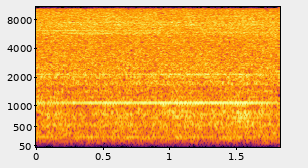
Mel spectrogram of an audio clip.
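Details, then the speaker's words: Machine tool spindle gearbox with a chiller dropping oil onto the gears: steady, even gear whine with a faint fixed tone, slightly loud but smooth; gearbox OK. Normal spindle gearbox noise. "I didn't run it in water made up yet so it might be a little loud but I hear you know the gearbox it's okay you know it's not one of the loudest gearbox you can hear is a little bit you know right now"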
